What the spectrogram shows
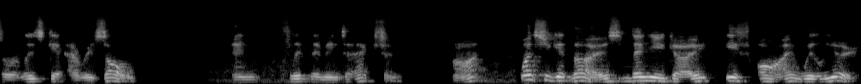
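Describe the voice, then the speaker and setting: A man coaching a group on sales calls in a casual, animated training talk, acting out sample dialogue. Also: medium pitch, husky, rough recording. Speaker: business coach.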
